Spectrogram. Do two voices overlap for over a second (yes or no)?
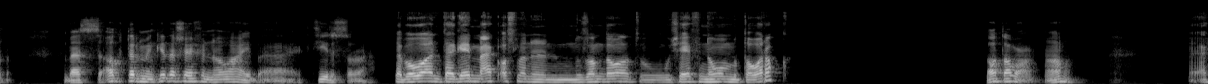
no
